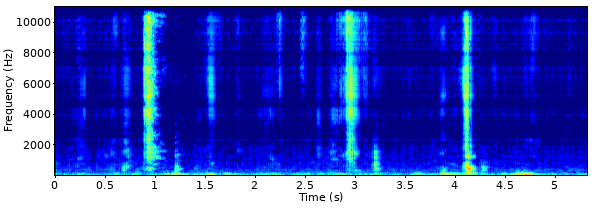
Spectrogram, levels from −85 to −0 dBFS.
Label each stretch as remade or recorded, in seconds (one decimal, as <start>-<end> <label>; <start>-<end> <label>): 0.0-0.9 remade; 0.9-1.4 recorded; 1.4-5.3 remade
